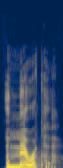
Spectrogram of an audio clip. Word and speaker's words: America: The truth is that we don't pronounce any of those vowels because all of them are reduced to awah. America. America. America. Yes. So there is no ah in America and there is definitely no e in America.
